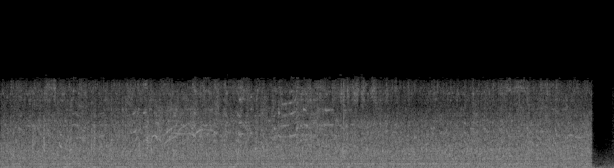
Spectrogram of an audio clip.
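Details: Pacific white-sided dolphins underwater, which use sound to communicate, navigate, find food and avoid predators: dense crackling clicks with faint squealing whistles over a steady hiss.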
